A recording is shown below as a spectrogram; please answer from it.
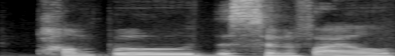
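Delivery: ordinary delivery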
